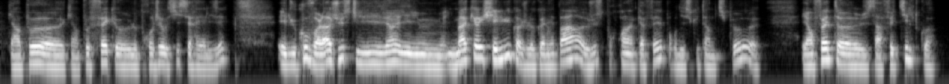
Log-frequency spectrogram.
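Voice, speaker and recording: A man talking at a moderate pace against a quiet background. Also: lively intonation. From eastern France, Besançon; France. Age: 30s. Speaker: music producer and YouTube educator; YouTube educator. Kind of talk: casual interview. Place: home room. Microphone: studio mic.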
